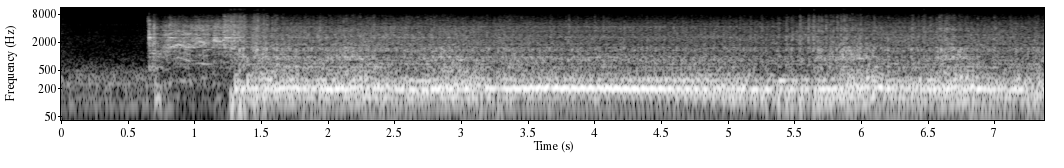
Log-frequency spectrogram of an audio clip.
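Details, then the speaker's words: Turbocharged hot rod, first start since last October after the turbo kit install, with 40 psi oil pressure and 101 psi fuel pressure. After a brief crank it catches cleanly once given a little gas and settles into a strong, steady idle. "oh look at that huh that was pretty cool like so like you're cranking and it had nothing yeah and then it like lit and you gave it a little gas"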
